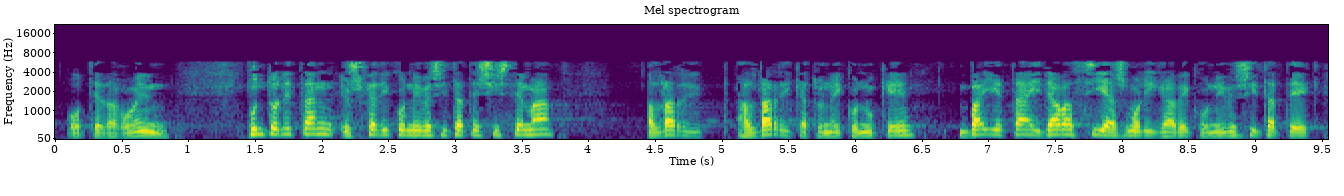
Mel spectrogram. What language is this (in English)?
Basque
